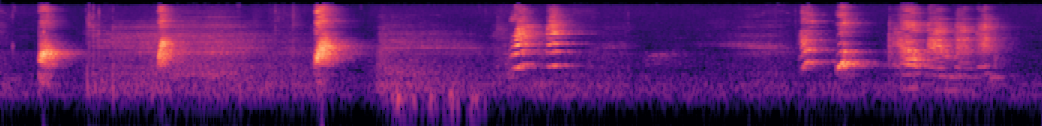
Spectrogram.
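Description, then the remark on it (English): A female dog gives a string of short, sharp barks, roughly six or seven bright, high-pitched yips in irregular bursts separated by brief pauses, fairly loud against a quiet background. “There we go, she's doing a new voice. Don't bark like Belle.”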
